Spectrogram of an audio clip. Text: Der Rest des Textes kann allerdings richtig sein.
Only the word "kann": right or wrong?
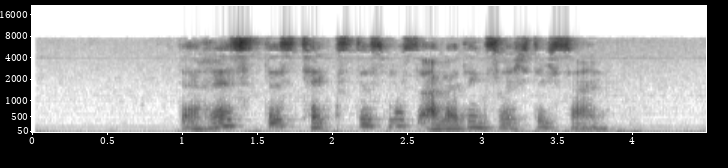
wrong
